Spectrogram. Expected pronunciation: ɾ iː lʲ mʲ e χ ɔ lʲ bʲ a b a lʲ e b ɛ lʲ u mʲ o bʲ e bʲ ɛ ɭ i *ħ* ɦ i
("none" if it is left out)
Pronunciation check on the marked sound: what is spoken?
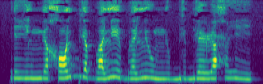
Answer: ħ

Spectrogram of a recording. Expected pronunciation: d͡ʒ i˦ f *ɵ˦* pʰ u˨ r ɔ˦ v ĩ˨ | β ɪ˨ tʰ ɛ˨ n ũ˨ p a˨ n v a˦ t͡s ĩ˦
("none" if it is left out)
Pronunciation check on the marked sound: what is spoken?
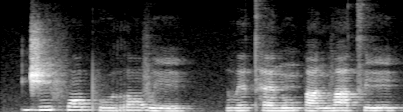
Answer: ɔ˦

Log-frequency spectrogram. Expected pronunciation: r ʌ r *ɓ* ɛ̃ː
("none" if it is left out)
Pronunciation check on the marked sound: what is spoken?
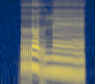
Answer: m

